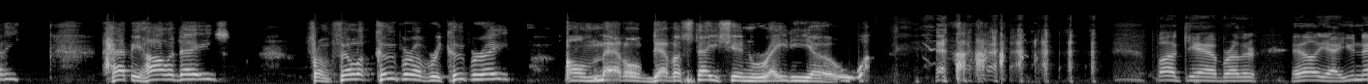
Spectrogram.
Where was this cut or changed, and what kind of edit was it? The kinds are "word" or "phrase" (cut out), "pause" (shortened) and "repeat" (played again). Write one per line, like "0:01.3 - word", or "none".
0:00.9 - pause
